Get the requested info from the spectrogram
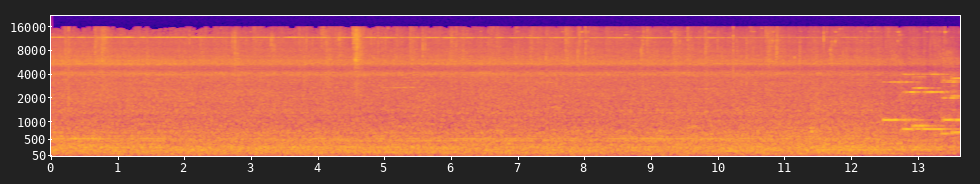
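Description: Steady mechanical rumble of trains standing at the platforms. Near the end, a station public-address chime plays a few notes stepping down in pitch.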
